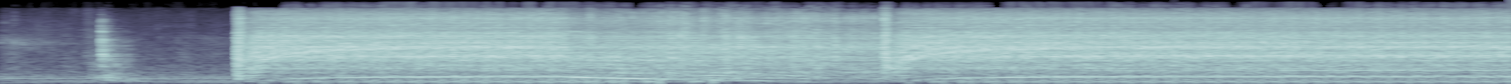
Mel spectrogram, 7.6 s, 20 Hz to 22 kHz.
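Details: Toro Power Clear 621E snowblower with a 163cc OHV four-stroke, carb bowl full of old stabilizer and main jet clogged: the starter whirs steadily and the engine turns over twice but never fires. Crank, no start.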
